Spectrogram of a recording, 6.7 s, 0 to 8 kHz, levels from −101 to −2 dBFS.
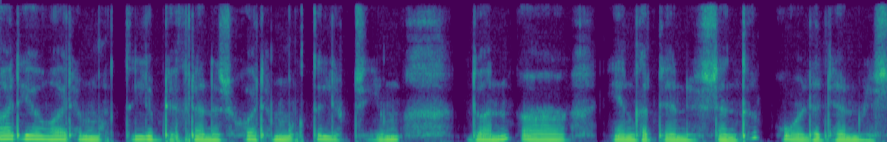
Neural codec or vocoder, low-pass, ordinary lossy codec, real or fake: codec, 16 kHz, 4.8 kbps, FACodec; none; none; fake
